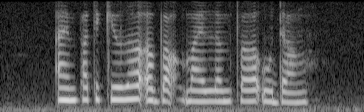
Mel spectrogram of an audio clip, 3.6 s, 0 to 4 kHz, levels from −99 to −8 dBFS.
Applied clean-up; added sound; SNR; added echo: none; none; none; none.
